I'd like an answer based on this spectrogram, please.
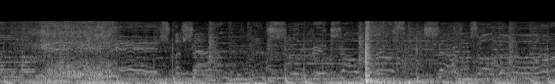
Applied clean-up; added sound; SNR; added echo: none; Fireworks; -2 dB; none.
